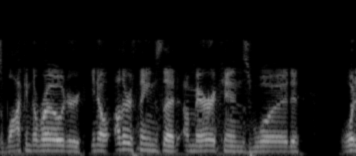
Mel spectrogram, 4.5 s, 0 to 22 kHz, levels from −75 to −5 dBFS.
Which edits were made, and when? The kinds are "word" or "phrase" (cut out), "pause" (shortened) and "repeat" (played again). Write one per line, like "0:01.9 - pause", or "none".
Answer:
0:01.1 - pause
